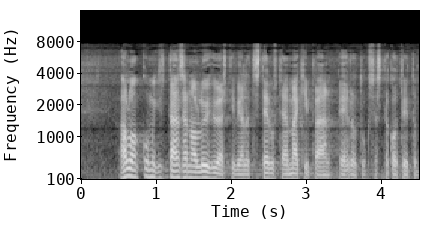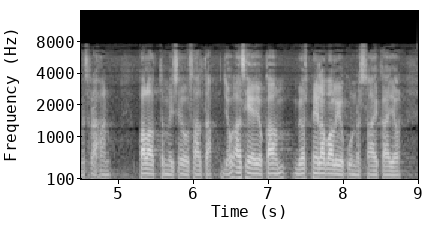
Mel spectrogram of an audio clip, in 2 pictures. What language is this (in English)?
Finnish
